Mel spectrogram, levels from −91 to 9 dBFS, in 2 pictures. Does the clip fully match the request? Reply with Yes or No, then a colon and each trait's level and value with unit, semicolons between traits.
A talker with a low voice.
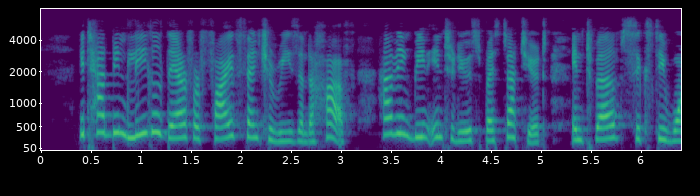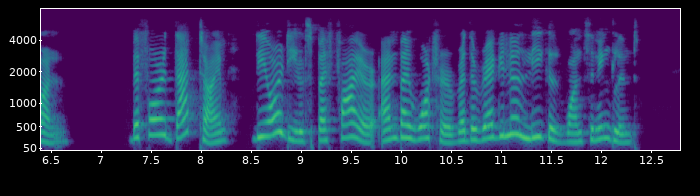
No: very high, 250 Hz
